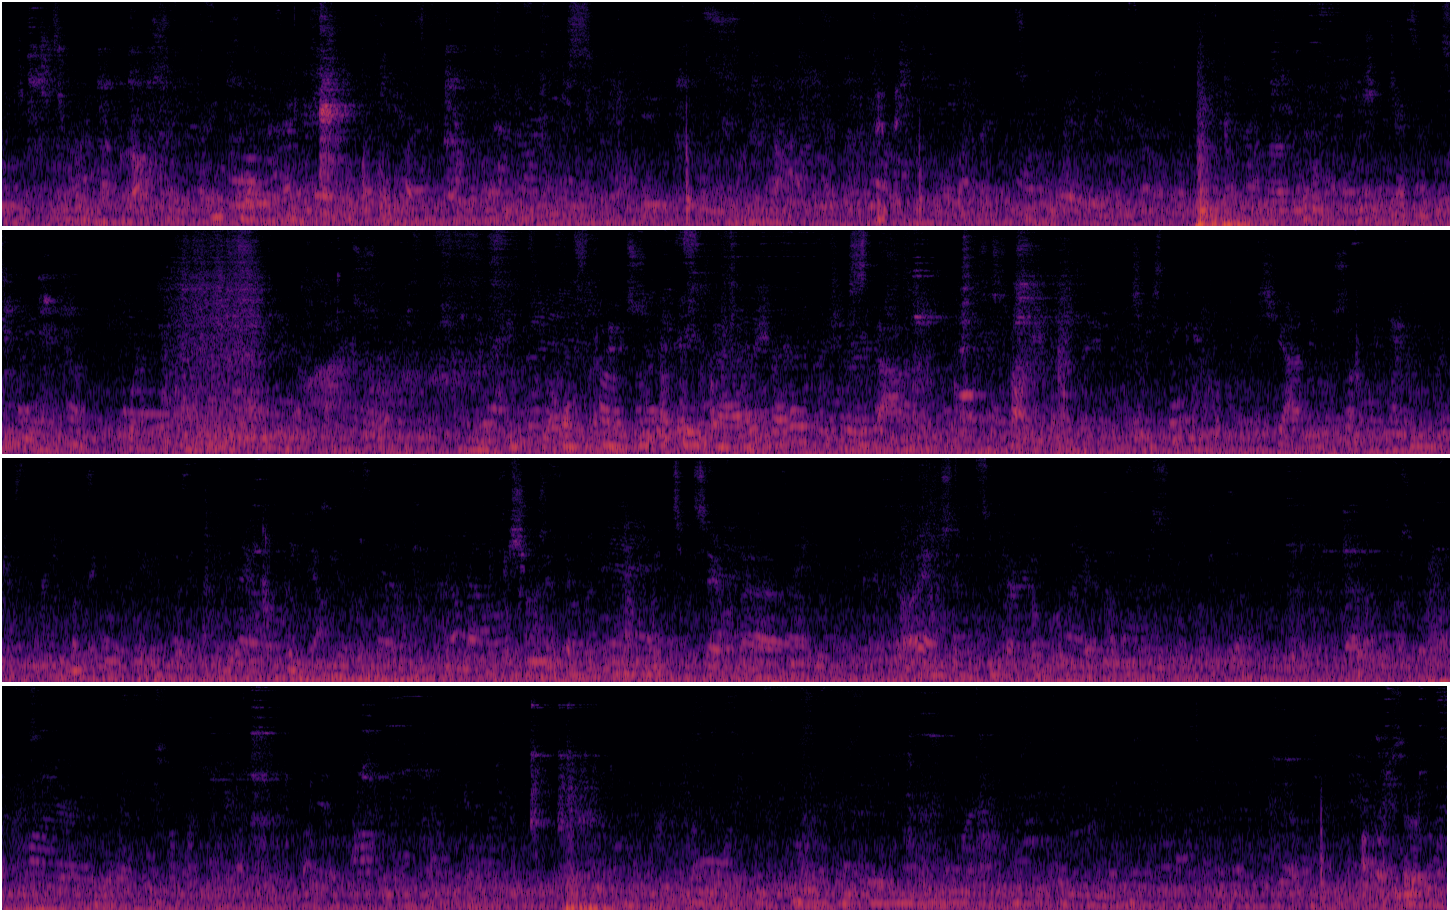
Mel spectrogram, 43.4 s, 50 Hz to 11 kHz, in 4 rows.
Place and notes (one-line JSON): {"title": "Av. Paulista - Bela Vista, São Paulo - SP, 01311-903, Brasil - Cafeteria SESC 10h da manha - SESC Paulista", "date": "2018-09-05 10:00:00", "description": "10h da manha de uma quarta feira nublada, a cafeteria do SESC Paulista encontra-se calma e ocupada por clientes que ali se sentam para tomar seu café da manha. Os talheres, as xícaras, os copos e os pratos nao emitem som pelo ambiente a todo momento. Junto destes, a maquina de expresso e os clientes conversando ecoam pelo estabelecimento no alto de uma das avenidas mais movimentadas da capital paulista.\nGravado com o TASCAM DR-40 sobre a mesa do local, com o proprio microfone interno.", "latitude": "-23.57", "longitude": "-46.65", "altitude": "836", "timezone": "America/Sao_Paulo"}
